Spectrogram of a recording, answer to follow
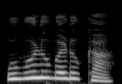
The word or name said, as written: ಉಗುಳುಬಡುಕ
